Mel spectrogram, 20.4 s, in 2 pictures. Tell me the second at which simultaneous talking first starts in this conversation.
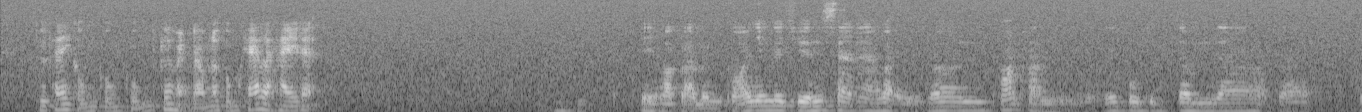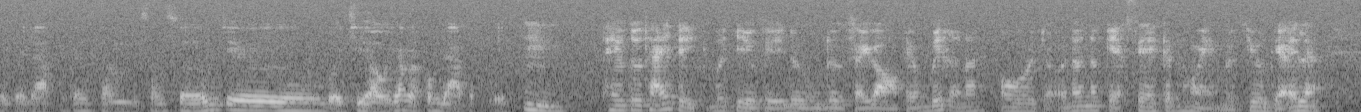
none

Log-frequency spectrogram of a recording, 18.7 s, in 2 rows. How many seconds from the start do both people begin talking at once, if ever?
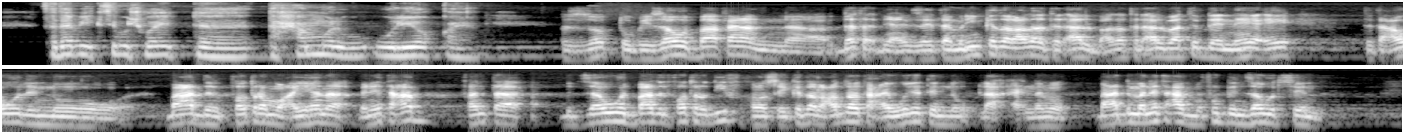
none

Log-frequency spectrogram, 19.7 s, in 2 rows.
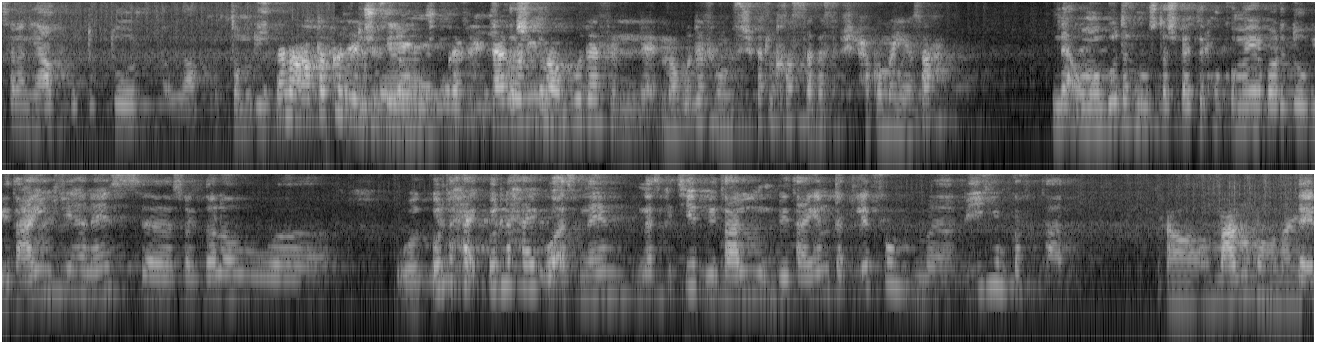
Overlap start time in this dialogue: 2.5 s

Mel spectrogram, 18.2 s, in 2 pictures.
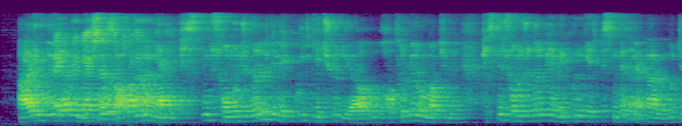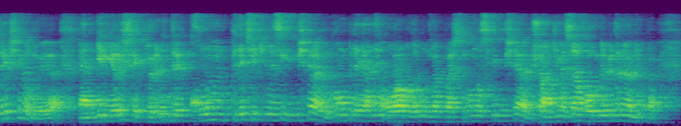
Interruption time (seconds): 0.7 s

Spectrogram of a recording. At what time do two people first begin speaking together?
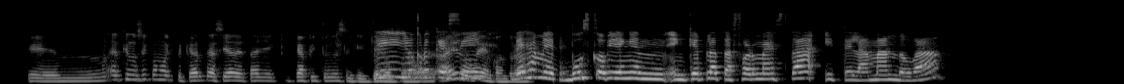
3.7 s

